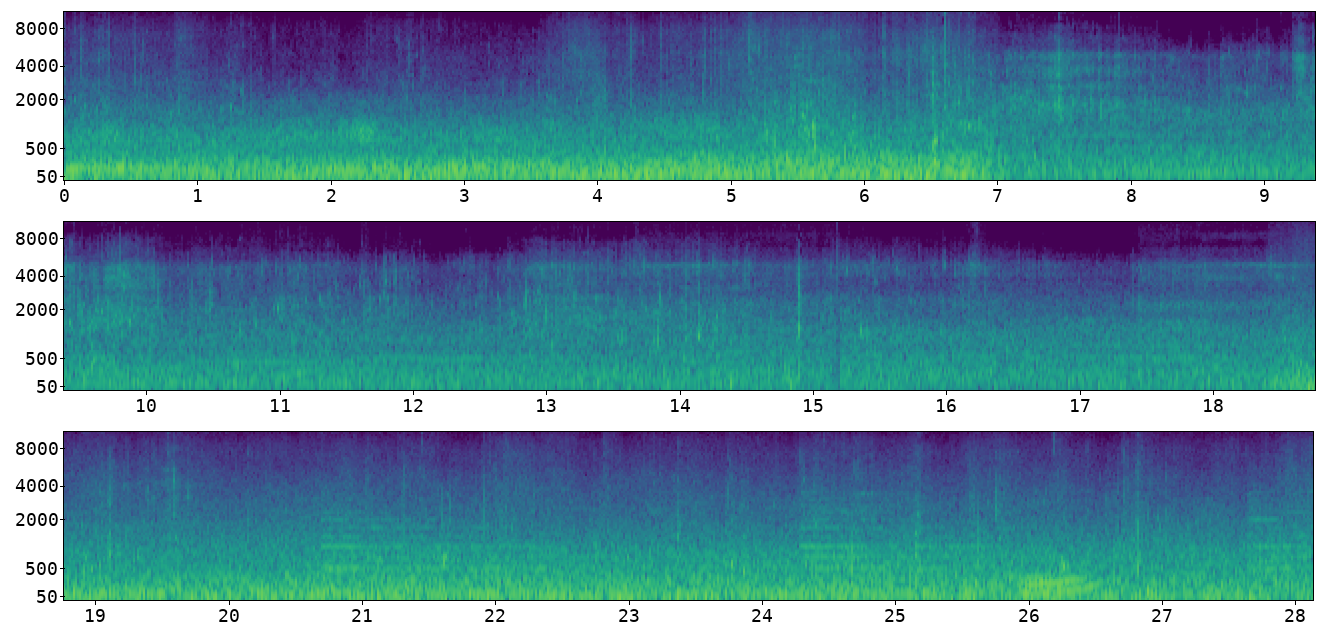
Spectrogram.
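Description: Kayak paddling on calm water: paddle blades dipping and splashing, with low wind rumble on the microphone. It is louder for the first quarter and again from about two-thirds in, quieter in between.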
